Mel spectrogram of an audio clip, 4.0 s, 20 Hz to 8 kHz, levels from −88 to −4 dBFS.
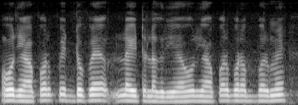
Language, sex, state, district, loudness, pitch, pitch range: Hindi, male, Uttar Pradesh, Shamli, -17 LUFS, 150 Hz, 140-155 Hz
